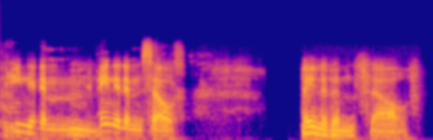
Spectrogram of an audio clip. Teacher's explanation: Instead of instead of hitting an N sound, it's an M.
